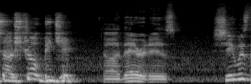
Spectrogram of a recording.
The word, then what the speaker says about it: Shobijin: so she was the showbin, because the J is silent, right? No, it's Shobijin.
